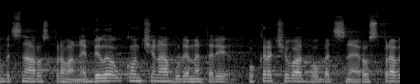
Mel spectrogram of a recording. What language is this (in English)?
Czech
